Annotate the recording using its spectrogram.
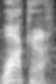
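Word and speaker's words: Wacha: Waka. That's it. Michael Waka. Why I always doubt it? Cuz a Fuzzy Bear from the Muppets. He would always Waka Waka.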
